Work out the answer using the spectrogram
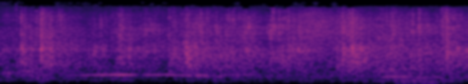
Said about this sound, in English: Isn't he good? Y'all give him a big round of applause.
